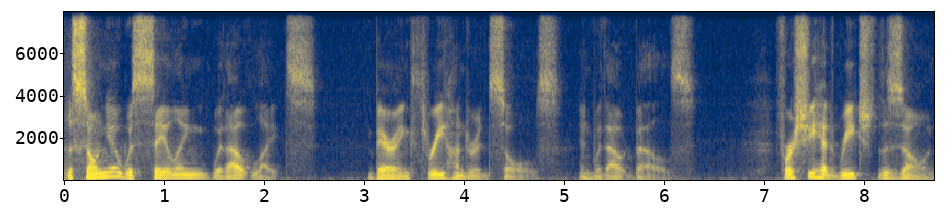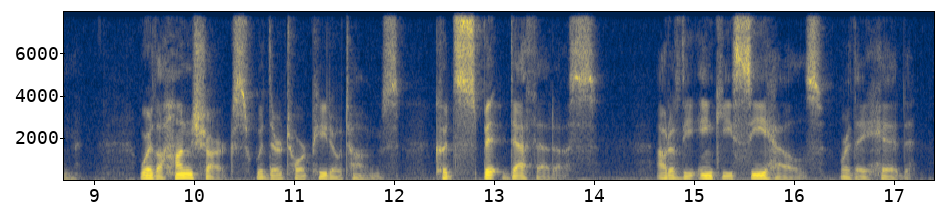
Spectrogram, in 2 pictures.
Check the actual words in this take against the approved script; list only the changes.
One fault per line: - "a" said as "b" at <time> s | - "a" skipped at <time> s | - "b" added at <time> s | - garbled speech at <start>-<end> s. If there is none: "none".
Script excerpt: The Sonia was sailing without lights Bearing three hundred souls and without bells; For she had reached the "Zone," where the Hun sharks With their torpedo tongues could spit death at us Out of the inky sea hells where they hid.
none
